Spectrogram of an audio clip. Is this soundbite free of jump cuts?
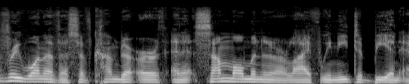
yes; 0 cuts

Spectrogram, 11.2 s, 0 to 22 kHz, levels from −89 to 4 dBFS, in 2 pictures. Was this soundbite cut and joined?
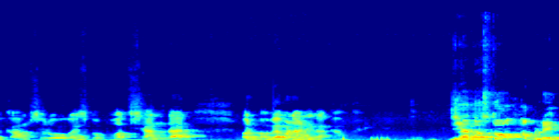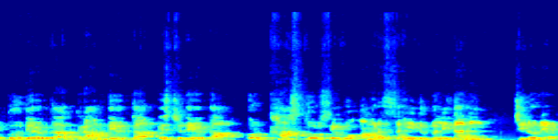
no; 0 cuts

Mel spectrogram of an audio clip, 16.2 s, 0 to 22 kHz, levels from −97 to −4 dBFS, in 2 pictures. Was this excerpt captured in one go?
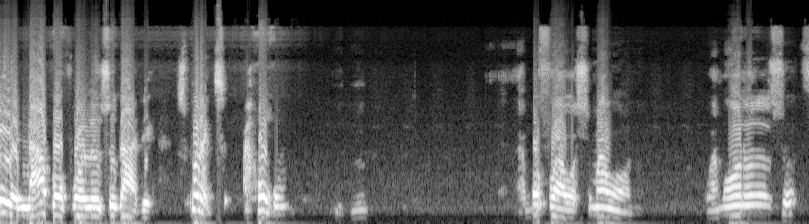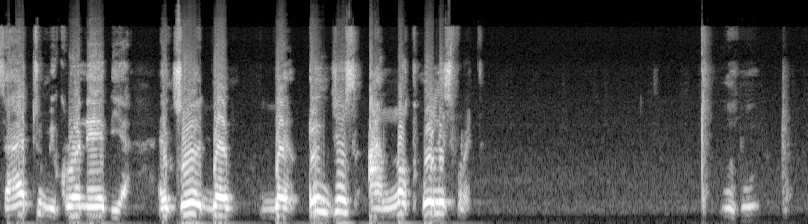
yes; 0 cuts

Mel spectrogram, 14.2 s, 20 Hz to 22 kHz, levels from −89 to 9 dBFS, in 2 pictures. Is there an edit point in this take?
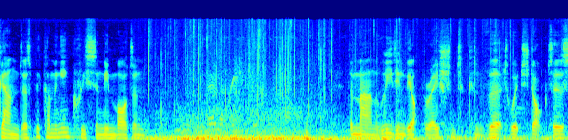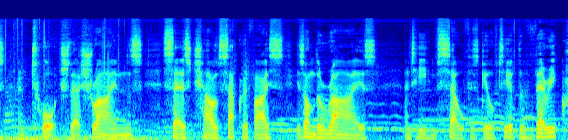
no; 0 cuts

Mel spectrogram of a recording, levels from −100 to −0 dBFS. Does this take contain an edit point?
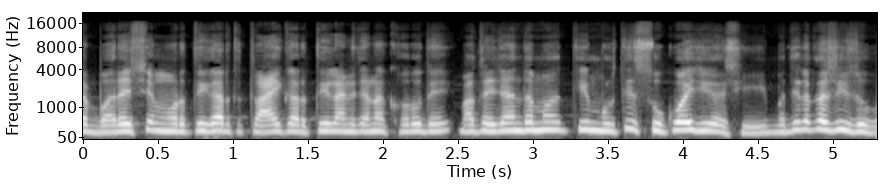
yes; 1 cut; at 2.5 s

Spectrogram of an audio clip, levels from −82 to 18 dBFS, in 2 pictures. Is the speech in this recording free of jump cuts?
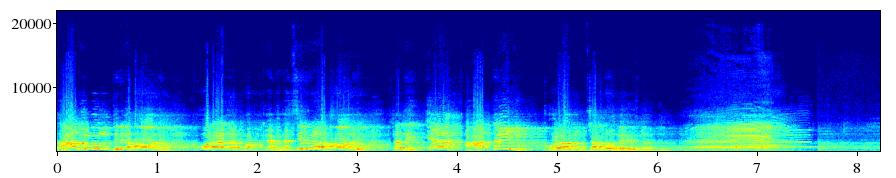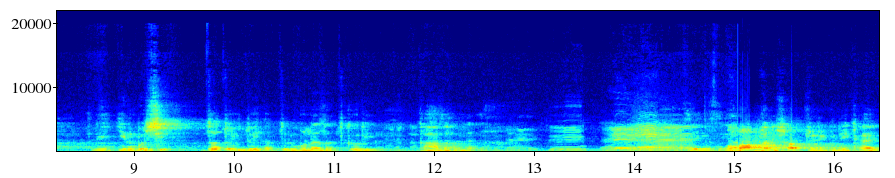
no; 1 cut; at 14.9 s

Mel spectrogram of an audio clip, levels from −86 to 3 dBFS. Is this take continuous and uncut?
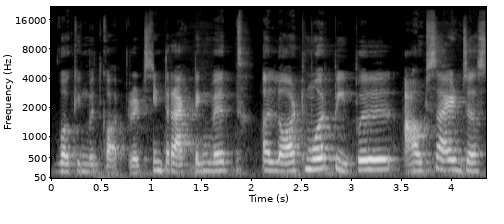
no; 1 cut; at 1.0 s

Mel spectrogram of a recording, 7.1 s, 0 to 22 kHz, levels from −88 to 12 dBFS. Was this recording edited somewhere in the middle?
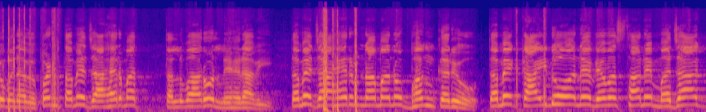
yes; 2 cuts; at 2.7 s, 4.8 s

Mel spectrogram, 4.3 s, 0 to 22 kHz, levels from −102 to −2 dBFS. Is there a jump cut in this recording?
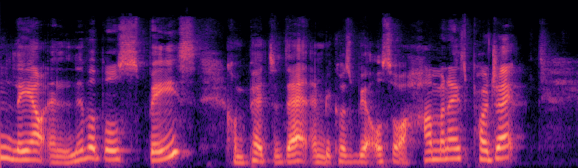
no; 0 cuts

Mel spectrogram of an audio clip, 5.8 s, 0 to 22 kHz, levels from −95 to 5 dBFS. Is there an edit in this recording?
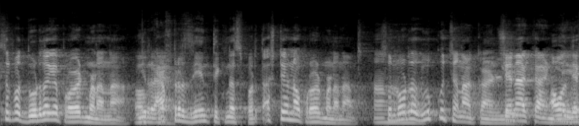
no; 0 cuts

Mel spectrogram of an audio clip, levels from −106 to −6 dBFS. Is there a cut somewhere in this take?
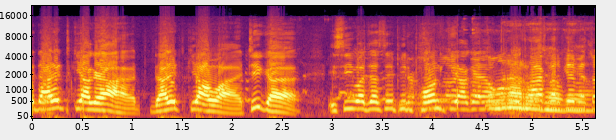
yes; 1 cut; at 4.4 s

